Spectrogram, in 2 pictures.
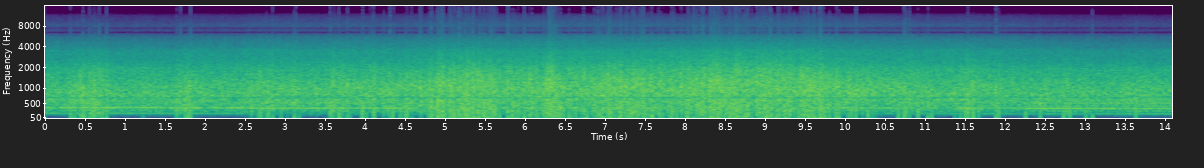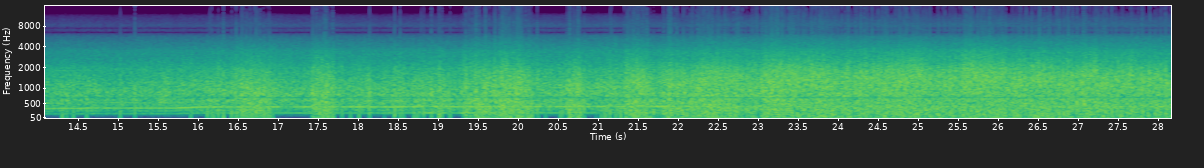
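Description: Wind rushes loudly past the aircraft.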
